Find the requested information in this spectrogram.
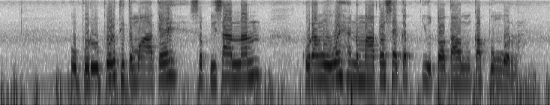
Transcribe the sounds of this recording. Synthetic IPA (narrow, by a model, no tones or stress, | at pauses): ʔub̥ʊ̤ɾub̥ʊ̤rd̪̥i̤t̪əmoakesəpisanan | kuɾaŋluwɪhnəmat̪ɔsekət̪̚jut̪ɔt̪aʊnkapuŋɡʊr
